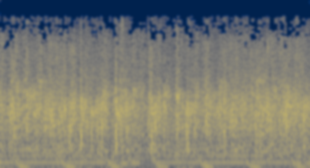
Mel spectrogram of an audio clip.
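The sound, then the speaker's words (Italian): Audience applause during a standing ovation, dense steady clapping that carries evenly from start to finish without pause. “Standing ovation del nostro pubblico.”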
